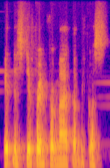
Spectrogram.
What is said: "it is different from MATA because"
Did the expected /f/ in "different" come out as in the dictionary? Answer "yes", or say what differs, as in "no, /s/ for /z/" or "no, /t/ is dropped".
yes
